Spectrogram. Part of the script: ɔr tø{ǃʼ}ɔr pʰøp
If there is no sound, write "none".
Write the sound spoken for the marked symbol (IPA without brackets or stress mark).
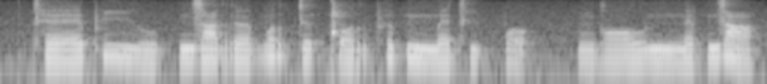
ǃʼ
